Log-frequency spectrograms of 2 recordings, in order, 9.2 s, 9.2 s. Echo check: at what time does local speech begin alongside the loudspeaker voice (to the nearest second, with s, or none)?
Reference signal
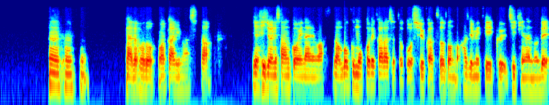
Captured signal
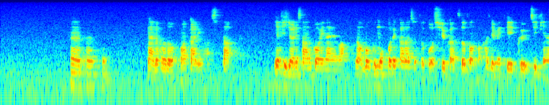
none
